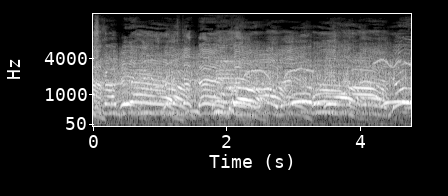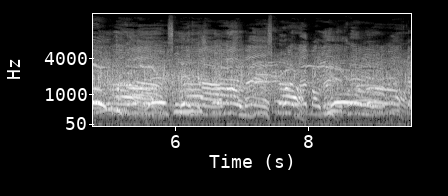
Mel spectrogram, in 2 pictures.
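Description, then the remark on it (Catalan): A large crowd cheers and shouts steadily for the victor of a fight, many voices rising and falling together in loud overlapping whoops and hurrahs, with clapping mixed into the roar. “Tots aquests aplaudiments i tots aquests visques són per tu.”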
